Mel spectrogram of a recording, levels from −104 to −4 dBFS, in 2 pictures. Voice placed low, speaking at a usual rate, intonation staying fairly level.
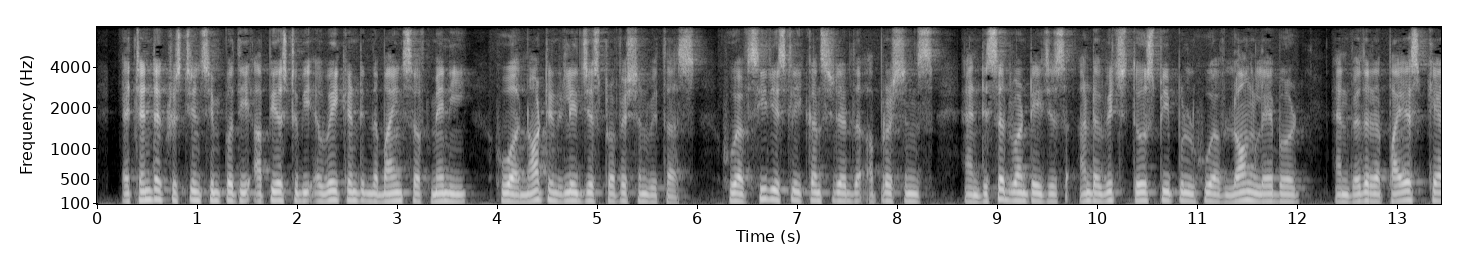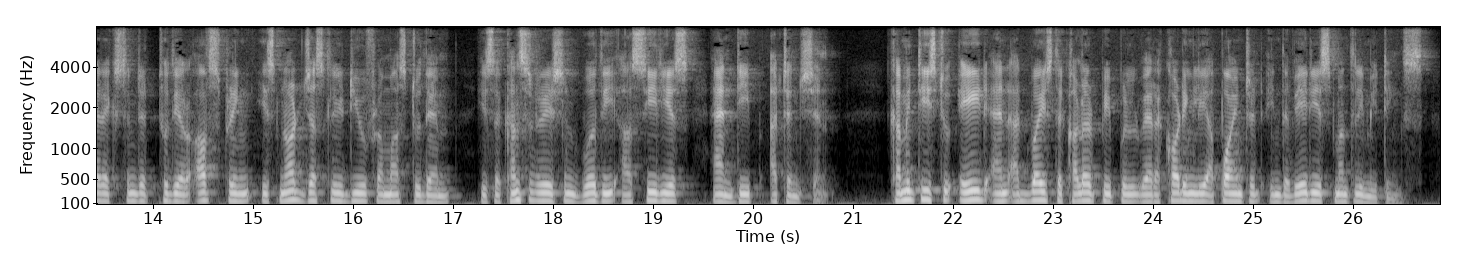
Yes: low, 130 Hz; average, 175 wpm; narrow, 1.9 semitones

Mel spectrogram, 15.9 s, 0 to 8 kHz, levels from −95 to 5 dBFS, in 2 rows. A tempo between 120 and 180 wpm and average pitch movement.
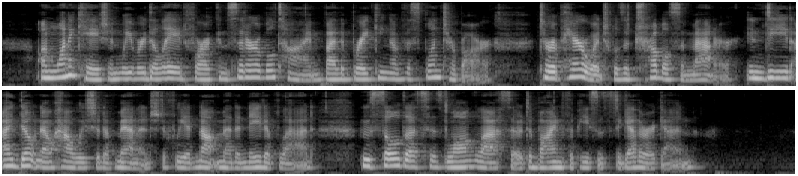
No: average, 200 wpm; average, 3.3 semitones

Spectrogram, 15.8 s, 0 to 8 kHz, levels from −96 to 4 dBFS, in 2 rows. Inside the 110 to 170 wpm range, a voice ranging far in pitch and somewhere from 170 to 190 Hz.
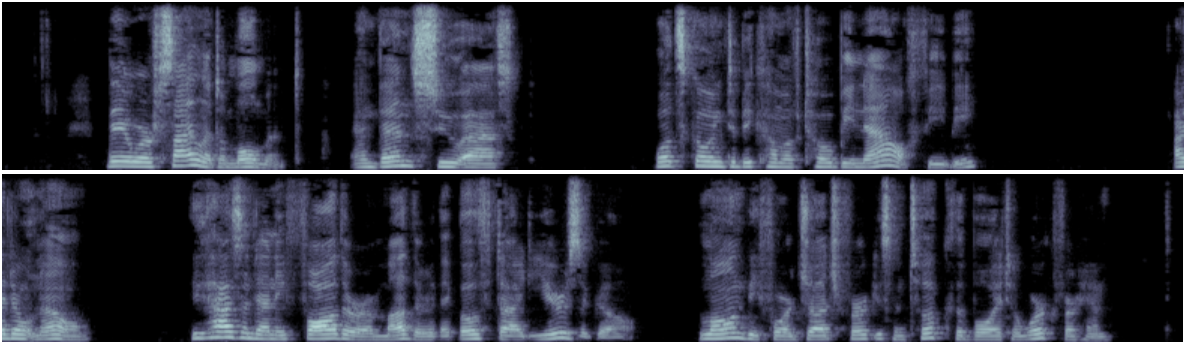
No: average, 160 wpm; average, 3.8 semitones; medium, 185 Hz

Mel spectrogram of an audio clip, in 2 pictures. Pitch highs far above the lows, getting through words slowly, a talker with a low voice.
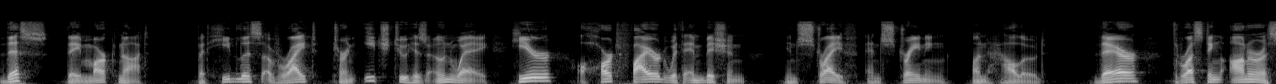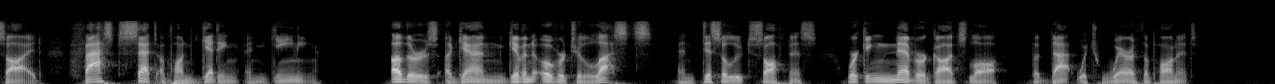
Yes: wide, 6.1 semitones; slow, 125 wpm; very low, 90 Hz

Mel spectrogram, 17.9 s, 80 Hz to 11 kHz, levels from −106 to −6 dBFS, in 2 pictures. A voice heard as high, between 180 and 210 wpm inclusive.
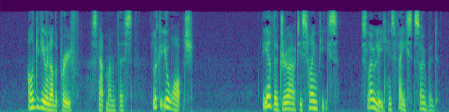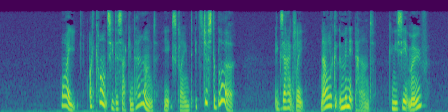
No: high, 195 Hz; average, 155 wpm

